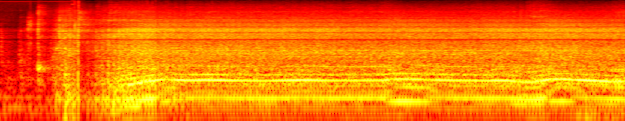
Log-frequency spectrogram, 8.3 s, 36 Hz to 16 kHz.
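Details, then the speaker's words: Craftsman 21-inch mower with Honda engine after blade work, started by pull cord: steady even drone with no hunting or surging, normal running; it surged the day before, owner suspects water in the fuel. "So it's not surging, but yesterday it was. So that tells me that there's probably water in the fuel or something."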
